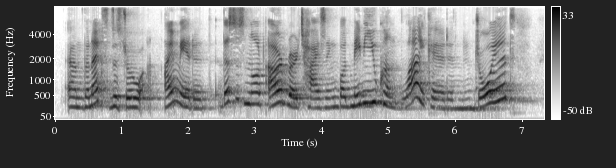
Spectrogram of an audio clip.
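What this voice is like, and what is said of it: Mild put-on British accent. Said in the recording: “I will change my accent to British a little bit, so, because it sounds funnier”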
